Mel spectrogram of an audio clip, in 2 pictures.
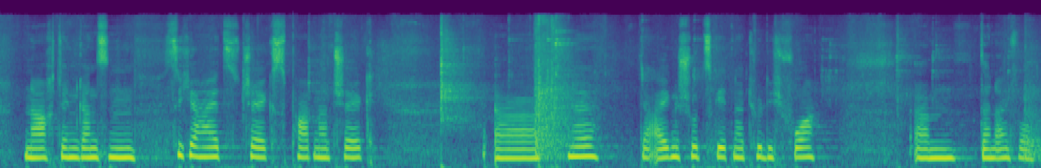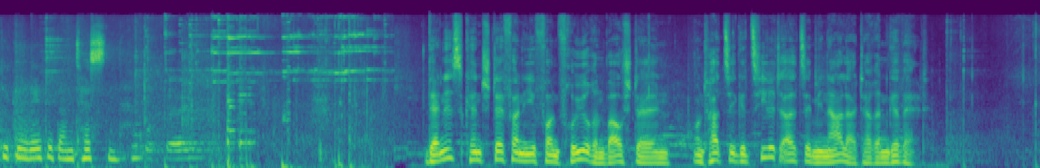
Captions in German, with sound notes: Nach den ganzen Sicherheitschecks, Partnercheck ... Äh ... ne? Der Eigenschutz geht natürlich vor. Dann einfach auch die Geräte dann testen. (Klimpern der Geräte) Dennis kennt Stephanie von früheren Baustellen und hat sie gezielt als Seminarleiterin gewählt.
